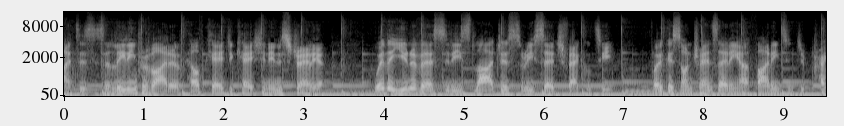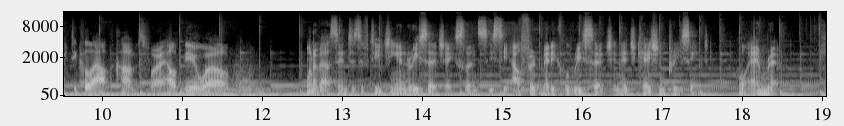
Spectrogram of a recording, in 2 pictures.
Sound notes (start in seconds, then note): 11.5 air whooshing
